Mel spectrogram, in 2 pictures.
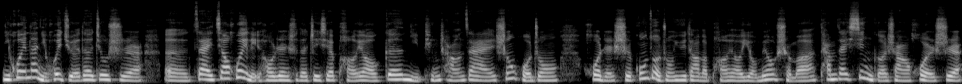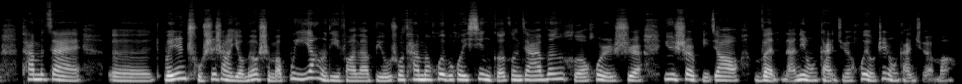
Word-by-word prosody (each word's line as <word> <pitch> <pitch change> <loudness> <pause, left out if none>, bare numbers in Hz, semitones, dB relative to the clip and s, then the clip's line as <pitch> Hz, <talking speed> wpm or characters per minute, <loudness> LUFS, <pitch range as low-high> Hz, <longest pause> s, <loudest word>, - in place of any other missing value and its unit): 你 220 -2 +7
会 310 +7 +1
那 320 +1 0
你 210 - +6
会 240 +6 +2
觉 190 -3 +1
得 210 +1 +4
就 220 +1 +4
是， 185 -5 -2 0.2
呃， 170 -2 -3
在 220 +4 +3
教 275 +5 +2
会 315 0 +1
里 180 -4 +2
头 190 +3 -1
认 195 0 +4
识 190 - -5
的 185 - -1
这 195 +1 +1
些 195 +1 +1
朋 180 -2 -5
友， 175 -3 0
跟 225 +5 +4
你 185 - +1
平 195 +3 -4
常 190 -3 -4
在 190 -3 -2
生 275 +6 -4
活 185 -8 +1
中， 185 +2 -2 0.2
或 225 - +3
者 175 -3 -2
是 195 0 +1
工 270 +8 -1
作 245 -9 +2
中 190 -1 -1
遇 195 - +3
到 190 -2 -2
的 165 - -3
朋 170 +1 -6
友， 170 -1 -1
有 170 -2 -3
没 200 - +1
有 230 +1 +1
什 210 - -3
么 170 +4 -2
他 230 - -2
们 230 - +3
在 245 -1 0
性 235 +1 +1
格 170 -4 -2
上， 170 -1 -3
或 195 +2 +2
者 165 - 0
是 175 +1 0 0.2
他 235 -1 0
们 230 0 +3
在， 195 -6 0 0.3
呃， 165 -2 -3
为 205 +1 +10
人 270 +3 +3
处 195 -9 -3
事 240 - -1
上， 225 -4 +1
有 175 -2 0
没 190 - -1
有 230 - +2
什 - - -3
么 - - -2
不 270 - -6
一 240 -2 0
样 300 +2 -1
的 220 - +2
地 185 -1 -1
方 170 -1 -4
呢？ 165 0 -2
比 175 +1 -5
如 170 - 0
说， 210 +3 0
他 220 +2 0
们 215 0 +6
会 235 +2 +3
不 210 - 0
会 210 -2 +3
性 215 +1 +1
格 180 -2 -2
更 205 +2 0
加 205 0 0
温 245 +4 -1
和， 170 -5 -4
或 215 +3 +1
者 175 -2 -2
是 185 -1 -2 0.2
遇 240 -1 0
事 230 +2 0
儿 - - +4
比 170 -4 -9
较 190 -1 -1
稳 190 +1 +1
呐， 220 - -6
那 220 - +6
种 190 -4 +2
感 180 +1 -4
觉。 175 -2 -9
会 240 +6 -2
有 185 - -1
这 255 - -8
种 215 -6 -1
感 155 - -8
觉 225 - -13
吗？ 220 - -12
195 Hz, 345 characters per minute, -19 LUFS, 180-225 Hz, 0.3 s, 为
